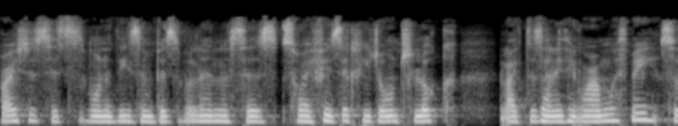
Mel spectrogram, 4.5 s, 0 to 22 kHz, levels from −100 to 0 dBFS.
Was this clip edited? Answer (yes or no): no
